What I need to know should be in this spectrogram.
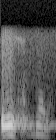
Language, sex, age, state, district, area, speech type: Hindi, female, 60+, Bihar, Vaishali, urban, conversation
